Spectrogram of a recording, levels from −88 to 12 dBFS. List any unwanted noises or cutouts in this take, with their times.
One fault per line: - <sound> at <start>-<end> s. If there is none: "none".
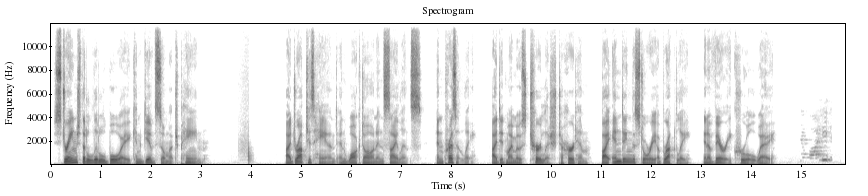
- thud at 3.7-4.1 s
- laugh at 15.0-15.6 s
